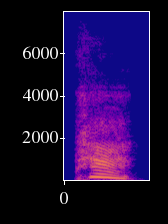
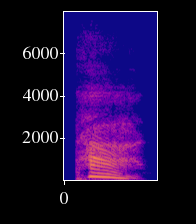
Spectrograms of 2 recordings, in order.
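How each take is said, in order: The two takes are said the same way.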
